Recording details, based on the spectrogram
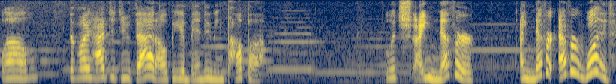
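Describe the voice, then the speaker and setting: Woman acting out a high, eager teenage girl. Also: unhurried, long pauses, faint music behind. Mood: earnest. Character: eager, starry-eyed seventeen-year-old girl time traveler. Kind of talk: visual novel read aloud.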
